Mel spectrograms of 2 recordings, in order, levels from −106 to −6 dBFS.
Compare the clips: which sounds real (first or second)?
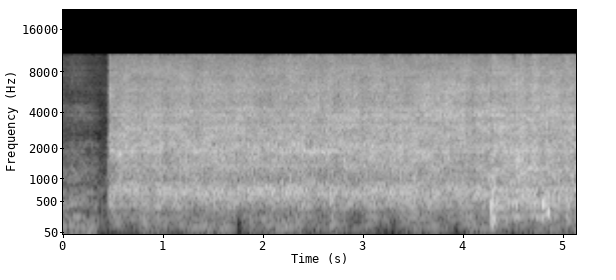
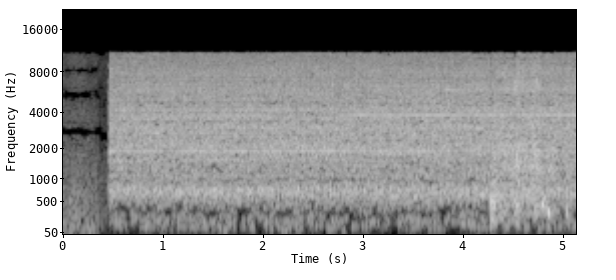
second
